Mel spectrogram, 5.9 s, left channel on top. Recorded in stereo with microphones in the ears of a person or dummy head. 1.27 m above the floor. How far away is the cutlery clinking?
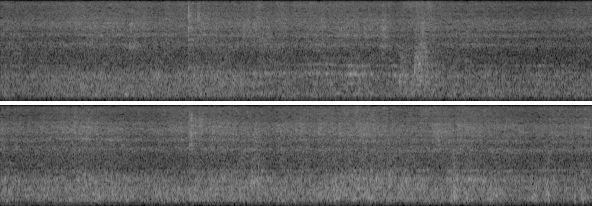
About 9 m.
